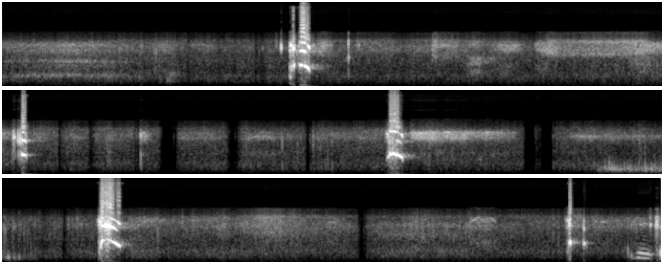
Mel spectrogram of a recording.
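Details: Infant with hiccups: five brief, sudden hiccup sounds a few seconds apart over quiet room noise, with soft fussing between them.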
